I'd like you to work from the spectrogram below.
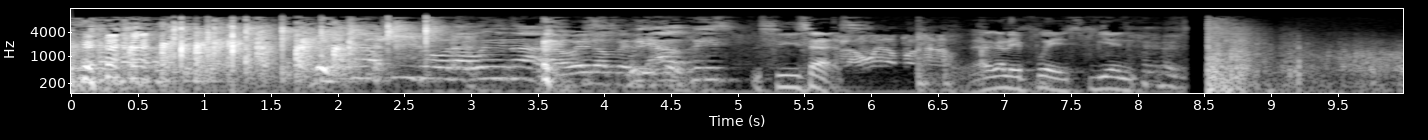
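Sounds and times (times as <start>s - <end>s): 
people laughing: 0.0s - 1.1s, 1.7s - 2.6s
crowd applauding with quick dense clapping: 0.0s - 2.8s
speech: 0.1s - 1.0s, 4.2s - 8.8s.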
